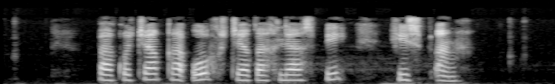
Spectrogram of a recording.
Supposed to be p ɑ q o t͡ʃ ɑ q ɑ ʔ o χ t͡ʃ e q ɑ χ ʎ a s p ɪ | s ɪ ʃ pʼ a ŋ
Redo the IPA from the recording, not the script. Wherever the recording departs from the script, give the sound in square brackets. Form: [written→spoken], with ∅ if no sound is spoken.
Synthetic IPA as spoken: p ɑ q o t͡ʃ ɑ q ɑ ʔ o χ t͡ʃ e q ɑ χ ʎ a s p ɪ | [s→h] ɪ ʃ pʼ a ŋ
